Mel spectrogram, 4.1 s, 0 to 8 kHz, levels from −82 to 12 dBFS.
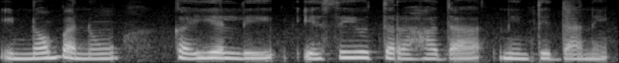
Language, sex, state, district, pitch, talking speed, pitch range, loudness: Kannada, female, Karnataka, Bidar, 240 Hz, 75 wpm, 230-255 Hz, -16 LUFS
